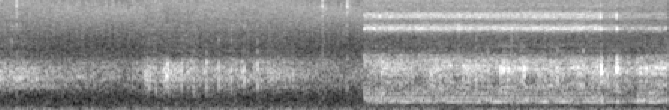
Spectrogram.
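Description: Opening of a song: thin, crackling hiss like radio static. About two and a half seconds in, a louder layer joins with steady high whistling tones.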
